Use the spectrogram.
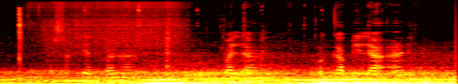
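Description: Road traffic rumbles steadily along an early-morning drive through Frankston, with cars passing in both directions near speed and red light cameras, a continuous low engine and tyre drone under talking.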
